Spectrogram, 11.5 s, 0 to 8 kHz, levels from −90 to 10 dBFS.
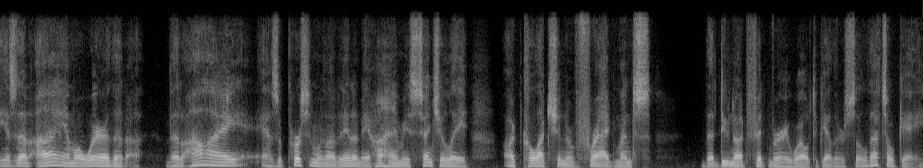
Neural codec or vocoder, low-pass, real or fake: codec, 16 kHz in and 24 kHz out, 0.6 kbps, FocalCodec, streaming, 4096 codes; 7.2 kHz; fake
